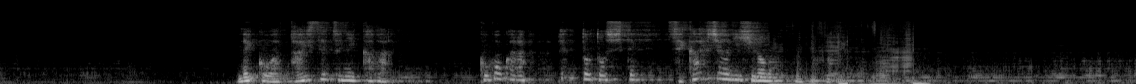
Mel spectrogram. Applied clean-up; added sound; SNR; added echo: neural separator model SepFormer DNS4.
